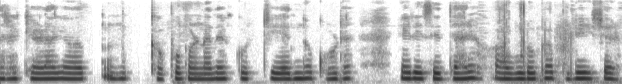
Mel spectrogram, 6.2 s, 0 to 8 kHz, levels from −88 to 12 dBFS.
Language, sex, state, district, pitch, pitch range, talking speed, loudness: Kannada, female, Karnataka, Mysore, 205 Hz, 200-210 Hz, 125 wpm, -15 LUFS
